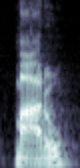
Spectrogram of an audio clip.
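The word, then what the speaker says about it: 丸: It's technically pronounced as maru which actually uh is uh useful to know for uh later as we'll see. Maru unacented on its own even with this uh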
